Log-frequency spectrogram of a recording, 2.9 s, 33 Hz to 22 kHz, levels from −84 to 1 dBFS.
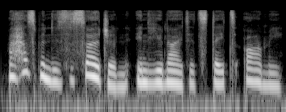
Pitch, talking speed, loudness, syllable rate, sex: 200 Hz, 210 wpm, -17 LUFS, 6.2 syllables/s, female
